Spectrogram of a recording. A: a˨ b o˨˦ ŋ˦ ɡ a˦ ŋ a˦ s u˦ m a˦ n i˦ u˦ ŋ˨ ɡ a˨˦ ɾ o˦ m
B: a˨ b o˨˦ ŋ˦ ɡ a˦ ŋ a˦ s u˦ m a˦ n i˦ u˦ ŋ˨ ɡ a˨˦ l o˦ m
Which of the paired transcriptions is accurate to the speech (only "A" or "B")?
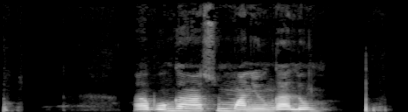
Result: B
